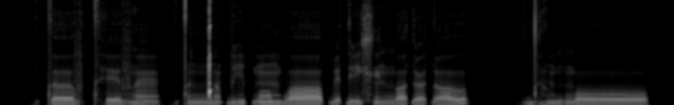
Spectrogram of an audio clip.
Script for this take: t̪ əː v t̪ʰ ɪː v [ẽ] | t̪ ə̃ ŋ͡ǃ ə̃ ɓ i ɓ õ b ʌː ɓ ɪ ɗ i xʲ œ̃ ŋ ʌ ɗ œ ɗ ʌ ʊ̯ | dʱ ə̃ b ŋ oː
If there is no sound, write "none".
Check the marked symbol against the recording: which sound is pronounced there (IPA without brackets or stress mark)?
ɛ̃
